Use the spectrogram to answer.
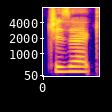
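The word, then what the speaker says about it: Ciszek: Sajak. – Walter Chizak. – Chizak. That's Chizak. It.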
